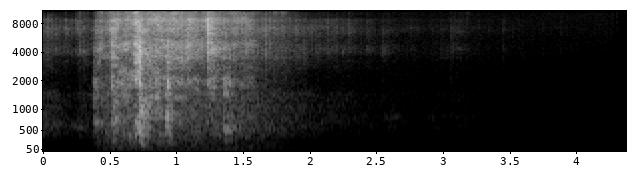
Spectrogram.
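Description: Sliced onions sizzling in a nonstick skillet, with some scraping and clattering, for about the first two seconds; then the sound cuts off abruptly to silence.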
